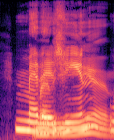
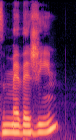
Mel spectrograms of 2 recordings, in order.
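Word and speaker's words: Medellín: So, the happy news of the week is in Colombia, in the city of Medellin. Wait, in Colombia, they pronounce it as Medellin.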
